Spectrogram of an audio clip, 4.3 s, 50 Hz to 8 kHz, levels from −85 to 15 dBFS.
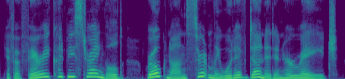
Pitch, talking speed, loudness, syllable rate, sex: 225 Hz, 210 wpm, -18 LUFS, 5.2 syllables/s, female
